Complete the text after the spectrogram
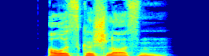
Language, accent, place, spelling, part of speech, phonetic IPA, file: German, Germany, Berlin, ausgeschlossenen, adjective, [ˈaʊ̯sɡəˌʃlɔsənən], De-ausgeschlossenen.ogg
- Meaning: inflection of ausgeschlossen: 1. strong genitive masculine/neuter singular 2. weak/mixed genitive/dative all-gender singular 3. strong/weak/mixed accusative masculine singular 4. strong dative plural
